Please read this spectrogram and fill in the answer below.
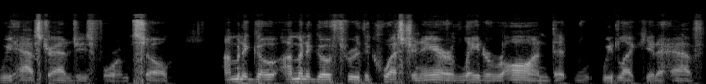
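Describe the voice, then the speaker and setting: The tone is bright and sharp, with fairly even intonation. The pace is fairly slow. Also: man. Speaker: insurance marketing presenter. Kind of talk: webinar presentation. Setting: webinar.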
